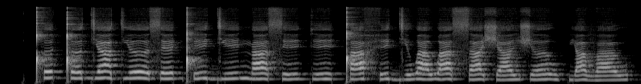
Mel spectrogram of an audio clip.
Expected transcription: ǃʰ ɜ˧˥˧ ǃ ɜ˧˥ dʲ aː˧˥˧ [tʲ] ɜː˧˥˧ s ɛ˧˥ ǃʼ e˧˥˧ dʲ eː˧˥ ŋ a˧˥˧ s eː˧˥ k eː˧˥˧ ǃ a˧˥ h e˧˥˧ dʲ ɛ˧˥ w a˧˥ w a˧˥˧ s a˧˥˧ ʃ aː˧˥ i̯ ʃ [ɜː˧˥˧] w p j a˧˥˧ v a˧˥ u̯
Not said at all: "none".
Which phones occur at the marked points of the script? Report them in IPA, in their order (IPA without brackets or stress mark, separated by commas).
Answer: tʲ, ɜː˧˥˧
